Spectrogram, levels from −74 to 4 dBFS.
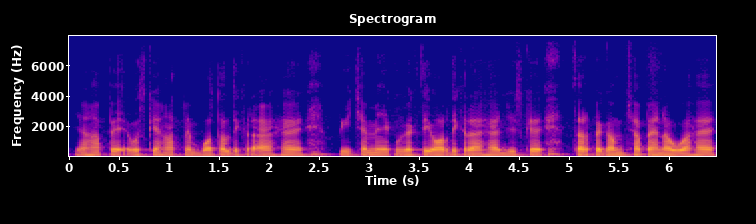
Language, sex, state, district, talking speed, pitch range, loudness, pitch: Hindi, male, Jharkhand, Garhwa, 220 wpm, 110-120 Hz, -18 LUFS, 115 Hz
